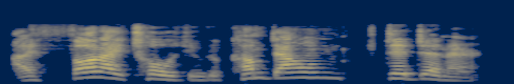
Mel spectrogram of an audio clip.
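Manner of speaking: beastly growling monster-like voice. Narrator voicing the beast pounding on Belle's door: growling. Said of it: "he growled".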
